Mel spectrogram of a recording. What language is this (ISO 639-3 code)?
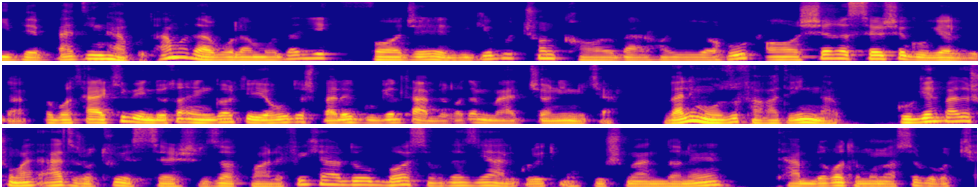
fas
